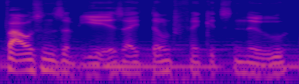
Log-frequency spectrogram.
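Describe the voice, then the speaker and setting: A man's voice: low voice, steady tone, normal speed, natural voice. A man playing a frightened, agitated survivor in a horror audio drama, speaking with urgent emphasis. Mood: grave, conspiratorial. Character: frightened, agitated man who escaped a takeover. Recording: music behind the voice.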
